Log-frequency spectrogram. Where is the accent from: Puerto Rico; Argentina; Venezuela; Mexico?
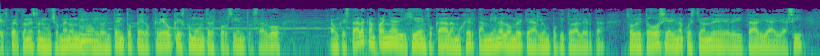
Mexico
